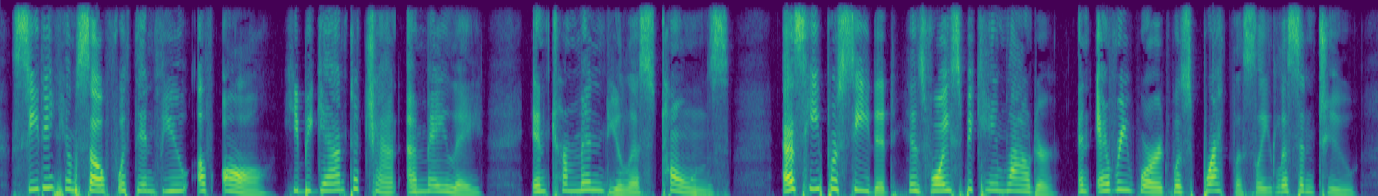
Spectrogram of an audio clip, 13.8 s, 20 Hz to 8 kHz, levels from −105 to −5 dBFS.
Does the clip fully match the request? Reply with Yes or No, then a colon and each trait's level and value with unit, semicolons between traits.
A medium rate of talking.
No: slow, 125 wpm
